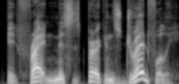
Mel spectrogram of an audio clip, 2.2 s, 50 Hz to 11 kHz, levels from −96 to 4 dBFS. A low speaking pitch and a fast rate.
No: low, 115 Hz; slow, 135 wpm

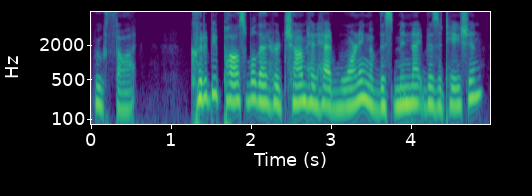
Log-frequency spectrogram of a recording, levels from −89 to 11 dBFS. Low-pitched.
No: high, 190 Hz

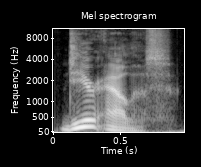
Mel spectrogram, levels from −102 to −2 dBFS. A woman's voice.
No: male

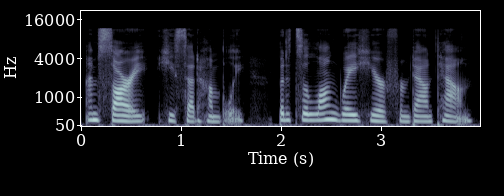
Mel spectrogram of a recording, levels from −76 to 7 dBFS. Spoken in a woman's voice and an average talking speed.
Yes: female; average, 195 wpm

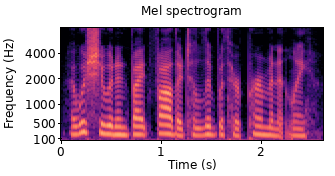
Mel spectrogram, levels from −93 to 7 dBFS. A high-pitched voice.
Yes: high, 200 Hz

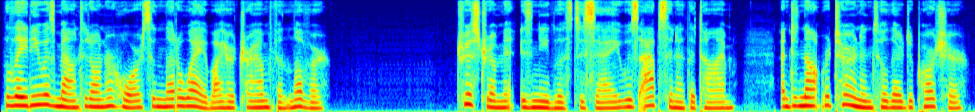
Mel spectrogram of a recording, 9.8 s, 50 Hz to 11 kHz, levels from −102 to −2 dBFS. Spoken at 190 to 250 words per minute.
Yes: average, 195 wpm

